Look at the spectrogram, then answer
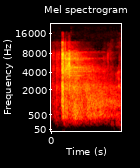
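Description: Sniper rifle fired in the video game CoverFire: a single sharp, loud crack followed by a sustained, noisy echo that slowly fades over about a second.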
